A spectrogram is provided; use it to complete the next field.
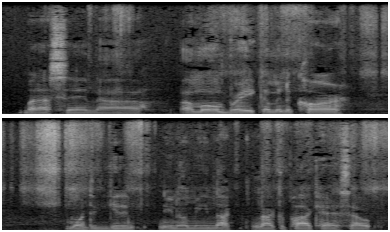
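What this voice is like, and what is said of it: Raspy, stuffy-nosed voice. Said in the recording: “My voice sounds kind of raspy ... My nose is all stuffy”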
